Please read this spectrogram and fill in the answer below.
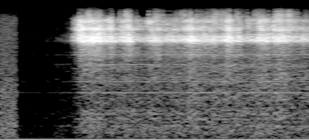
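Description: A turning tool cutting the spinning wooden stem of a goblet on a wood lathe, heard as a steady, high-pitched, slightly rattling hiss. It starts about half a second in, after a brief moment of dead silence.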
